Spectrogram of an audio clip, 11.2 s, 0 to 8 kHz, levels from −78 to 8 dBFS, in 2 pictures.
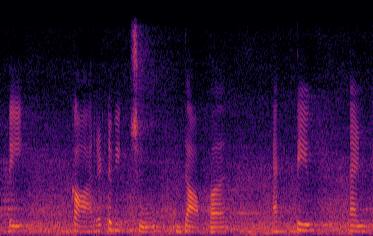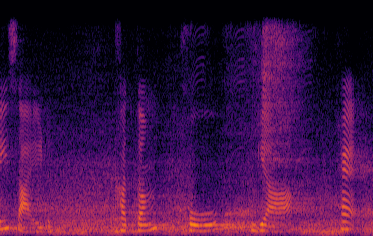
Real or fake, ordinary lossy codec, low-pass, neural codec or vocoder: real; none; 7.2 kHz; none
